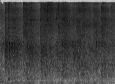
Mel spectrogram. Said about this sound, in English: Praise the Lord. Amen. If you are clapping, clap very much.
